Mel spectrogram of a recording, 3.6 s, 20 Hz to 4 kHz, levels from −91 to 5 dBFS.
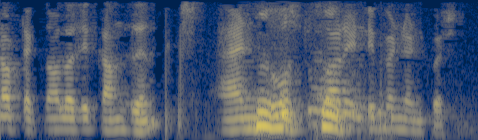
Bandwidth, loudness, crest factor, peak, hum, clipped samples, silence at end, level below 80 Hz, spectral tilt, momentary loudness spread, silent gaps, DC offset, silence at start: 4 kHz; -23 LUFS; 18 dB; -6 dBFS; none; under 0.1%; 0.2 s; -62 dBFS; -12 dB/octave; 19 LU; none; under 0.1%; 0 s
